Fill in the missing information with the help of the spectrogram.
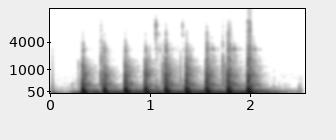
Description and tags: door knocking pounding
variation of knocking on a heavy wooden door in my 100 year old home. Heavier pounding, some echoing
door, knock, knocking, knuckle-rap, pounding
